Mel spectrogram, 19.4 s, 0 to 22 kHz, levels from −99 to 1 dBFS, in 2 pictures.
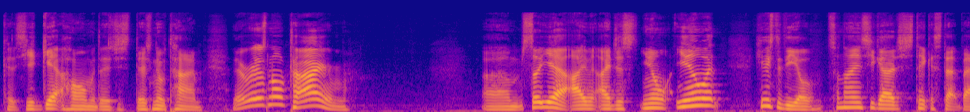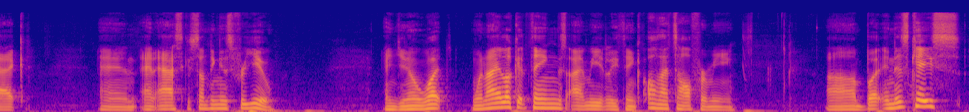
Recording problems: none

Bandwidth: 13.5 kHz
